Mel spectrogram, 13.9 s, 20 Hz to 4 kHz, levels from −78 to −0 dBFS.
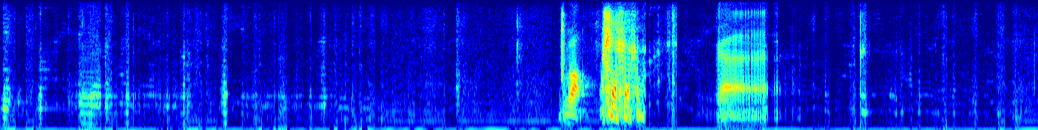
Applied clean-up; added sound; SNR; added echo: none; none; none; none.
